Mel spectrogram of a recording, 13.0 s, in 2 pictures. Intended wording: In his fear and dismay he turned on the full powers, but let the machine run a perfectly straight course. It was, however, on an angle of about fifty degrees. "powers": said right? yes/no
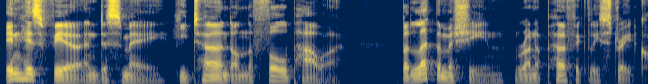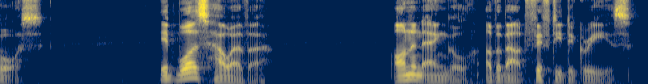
no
